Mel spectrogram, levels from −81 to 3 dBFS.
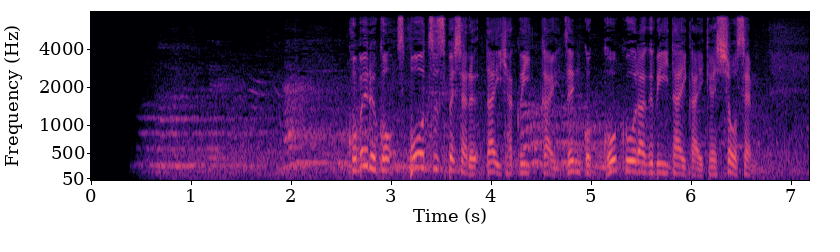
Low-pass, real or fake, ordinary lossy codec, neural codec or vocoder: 7.2 kHz; real; none; none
